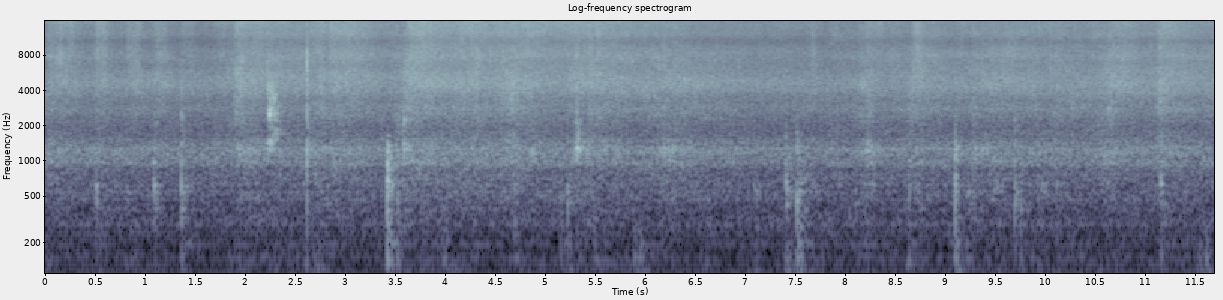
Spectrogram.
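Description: Mushrooms, onion and garlic sizzling steadily in hot clarified butter in a frying pan, with scattered scrapes and taps of a utensil stirring them.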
